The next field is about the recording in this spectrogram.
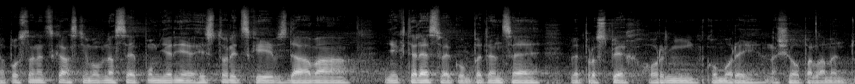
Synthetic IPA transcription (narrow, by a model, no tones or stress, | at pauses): apo̞slanɛt͡skaːsɲɛmo̞vnasɛpo̞mɲɛɾɲɛɦɪst̪o̞ɾɪt͡skɪvzdaːvaː | ɲɛkt̪ɛɾɛːsvɛːko̞mpɛt̪ɛnt͡sɛ | vɛpɾo̞spjɛxho̞ɾɲiːko̞mo̞ɾɪnaʃɛɦo̞paɾlamɛnt̪u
